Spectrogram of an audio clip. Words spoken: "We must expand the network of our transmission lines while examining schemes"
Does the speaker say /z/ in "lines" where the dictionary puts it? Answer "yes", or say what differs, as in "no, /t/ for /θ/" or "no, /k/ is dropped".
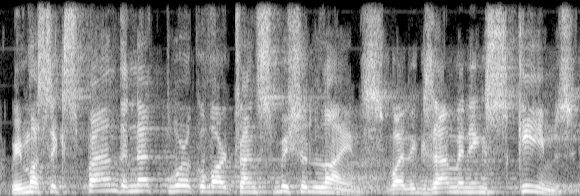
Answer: no, /s/ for /z/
